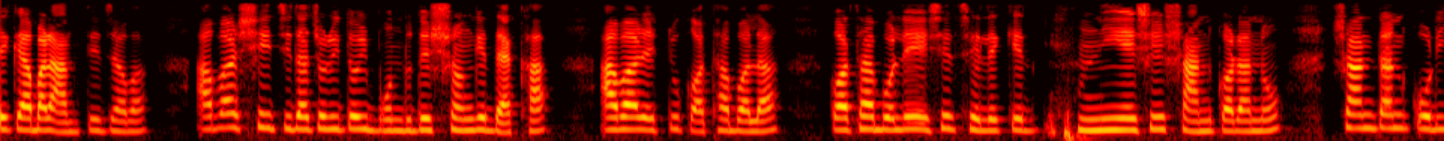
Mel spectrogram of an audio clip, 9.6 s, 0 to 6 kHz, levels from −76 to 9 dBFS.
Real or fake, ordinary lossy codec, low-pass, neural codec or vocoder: real; none; 5.4 kHz; none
